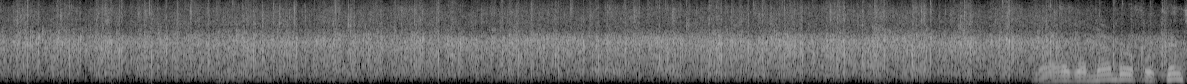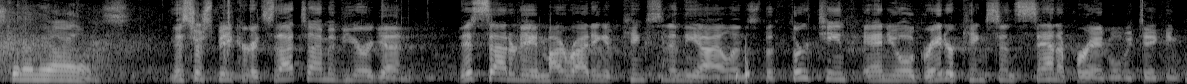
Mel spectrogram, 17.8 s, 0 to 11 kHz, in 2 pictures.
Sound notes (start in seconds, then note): 1.5 some Applause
